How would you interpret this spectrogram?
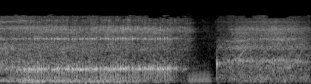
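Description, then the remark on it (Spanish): A voice imitates a wolf snoring loudly: a long, raspy drawn-out breath, then a brief gravelly snort before the rough breathing resumes. No other sounds accompany it. “Y se fueron y encontraron al lobo roncando.”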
